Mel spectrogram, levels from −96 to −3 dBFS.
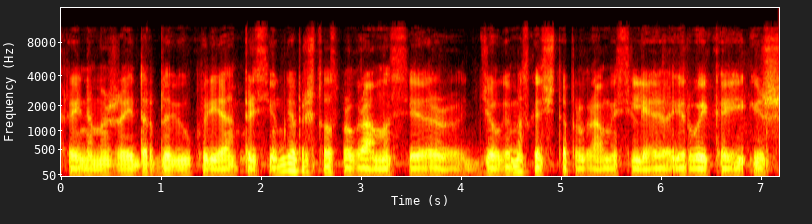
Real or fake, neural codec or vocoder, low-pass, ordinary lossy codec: fake; vocoder, 24 kHz, 100 mel bands, Vocos; 10.8 kHz; Opus, 32 kbps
